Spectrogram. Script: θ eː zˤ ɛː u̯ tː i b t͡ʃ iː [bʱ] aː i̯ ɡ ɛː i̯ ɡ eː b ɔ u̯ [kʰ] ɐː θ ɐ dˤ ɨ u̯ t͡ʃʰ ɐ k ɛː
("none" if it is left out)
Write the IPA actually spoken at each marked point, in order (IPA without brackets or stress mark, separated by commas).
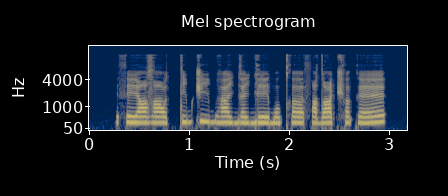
bʱ, kʰ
